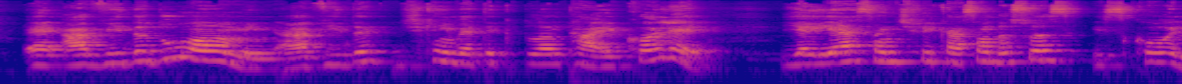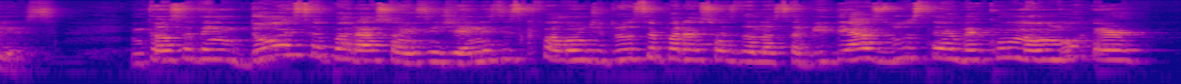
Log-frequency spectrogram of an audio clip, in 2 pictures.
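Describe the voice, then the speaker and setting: Noticeable background noise sits behind a woman with a high pitch and lively intonation. She speaks at a fairly quick pace, with big swings in loudness. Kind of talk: devotional Bible teaching. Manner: fast; passionate.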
